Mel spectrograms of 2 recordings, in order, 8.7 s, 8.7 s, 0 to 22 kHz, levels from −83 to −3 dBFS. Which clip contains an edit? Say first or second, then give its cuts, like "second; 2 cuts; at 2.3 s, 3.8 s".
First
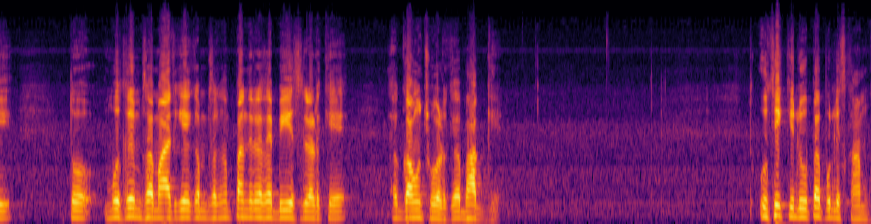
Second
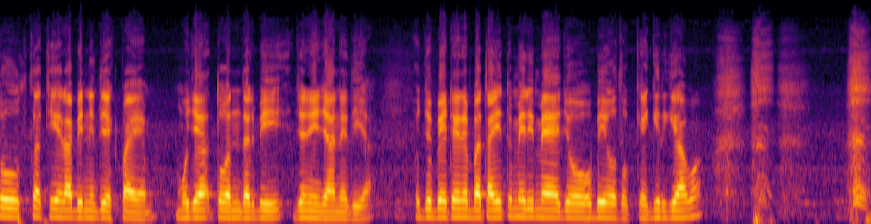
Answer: second; 1 cut; at 1.6 s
